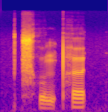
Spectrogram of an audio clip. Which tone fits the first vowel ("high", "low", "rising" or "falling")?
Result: low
